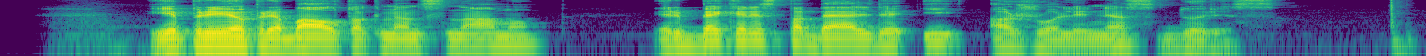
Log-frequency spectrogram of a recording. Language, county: Lithuanian, Šiauliai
